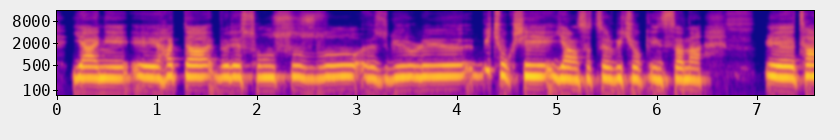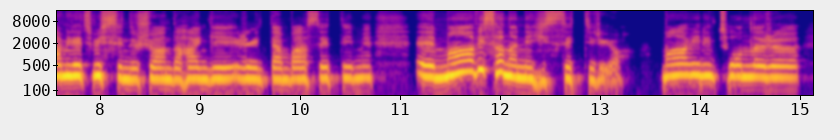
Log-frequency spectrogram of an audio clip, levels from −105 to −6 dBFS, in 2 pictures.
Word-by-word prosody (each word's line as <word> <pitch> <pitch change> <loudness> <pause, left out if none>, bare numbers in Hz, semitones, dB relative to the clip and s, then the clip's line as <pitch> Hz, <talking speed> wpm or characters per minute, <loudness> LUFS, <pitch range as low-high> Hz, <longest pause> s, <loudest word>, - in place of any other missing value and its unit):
yani, 225 -1 +1
eee, 230 +1 -1
hatta 245 +1 0
böyle 235 0 0
sonsuzluğu, 235 +1 -4
özgürlüğü, 240 +4 -3
birçok 270 - -3
şeyi 245 -2 +2
yansıtır 215 0 -2
birçok 215 0 -4
insana. 205 0 -4 0.6
Eee, 235 -4 +4
tahmin 250 +2 +5
etmişsindir 245 -5 +2
şu 215 +3 -4
anda 205 -1 -3
hangi 215 +1 -2
renkten 205 -1 -3
bahsettiğimi. 220 +2 -5 0.5
Eee, 245 -3 +5
mavi 310 +11 +6
sana 305 -8 +5
ne 225 -1 +3
hissettiriyor? 200 +2 -7 0.4
Mavinin 260 0 +1
tonları 235 -2 0
230 Hz, 105 wpm, -22 LUFS, 215-245 Hz, 0.6 s, mavi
